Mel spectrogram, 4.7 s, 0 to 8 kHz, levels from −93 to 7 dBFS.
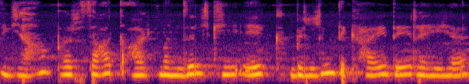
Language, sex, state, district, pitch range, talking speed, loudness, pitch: Hindi, female, Delhi, New Delhi, 220-250 Hz, 155 wpm, -16 LUFS, 235 Hz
